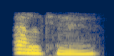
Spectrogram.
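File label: "alto", British, female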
